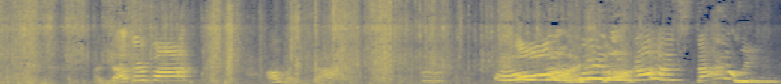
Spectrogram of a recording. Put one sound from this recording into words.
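A young girl talks excitedly in a high voice, close by.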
